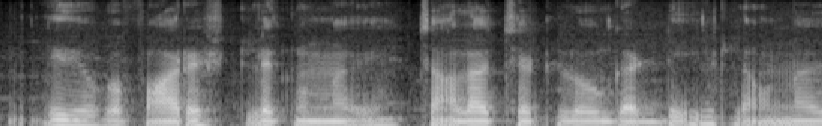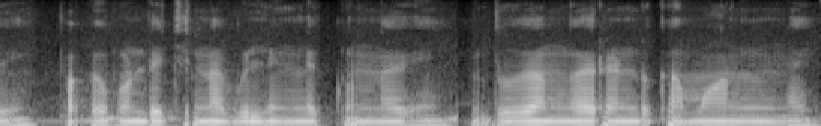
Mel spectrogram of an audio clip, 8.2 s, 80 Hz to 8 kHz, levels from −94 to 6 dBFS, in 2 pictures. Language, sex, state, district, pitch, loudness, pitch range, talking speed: Telugu, male, Telangana, Karimnagar, 105 Hz, -17 LUFS, 105-115 Hz, 140 wpm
